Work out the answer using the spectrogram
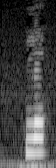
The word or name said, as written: guo5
